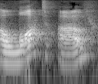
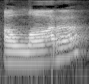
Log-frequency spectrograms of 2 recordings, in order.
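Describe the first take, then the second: First: The T is a crisp, fully released T. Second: The T is a quick tap, like 'lotta'. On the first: "it's not a lot of" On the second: "that way that we pronounce the T in a lotta is actually exactly the same as the Spanish R"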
